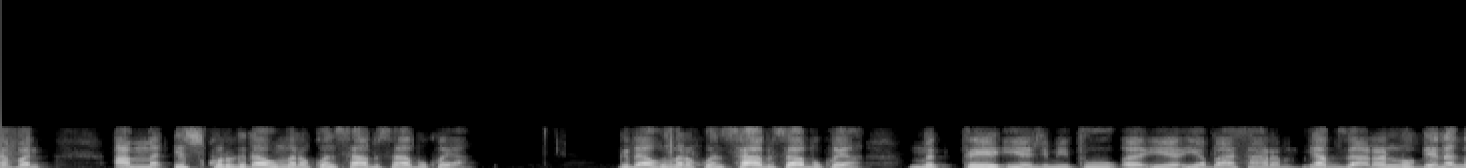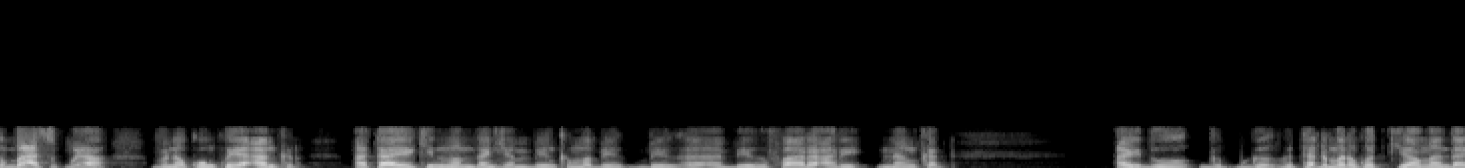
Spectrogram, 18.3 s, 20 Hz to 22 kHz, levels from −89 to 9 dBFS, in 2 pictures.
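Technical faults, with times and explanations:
Throughout: Nellymoser compression. The speech has a rough, hissy halo and a smeared, underwater quality, with nothing above 5.3 kHz. The cause is likely the Nellymoser Asao codec, which gives weak bands no bits and fills them with noise. The heavy damage fits about 22 kbps.
6.01 s and 6.72–6.75 s: pre-echo. A brief hiss of about 20 ms creeps in just before each sharp onset and blunts the attack. The codec spreads its noise across a whole block, so noise sized for the loud onset fills the quiet instant before it.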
